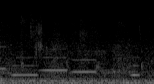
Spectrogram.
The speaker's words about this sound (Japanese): 雨季のジョクジャカルタ今日もお昼頃から結構な雨が降っております気温は27度蒸し暑いのは変わりませんね今日の収録にも雨音が入っているかもしれません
